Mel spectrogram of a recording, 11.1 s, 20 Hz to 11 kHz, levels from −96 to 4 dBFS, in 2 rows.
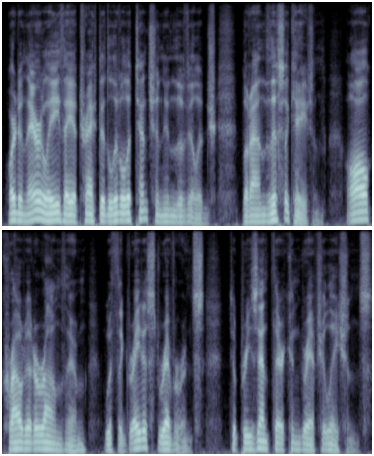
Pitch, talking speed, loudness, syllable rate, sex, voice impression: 95 Hz, 130 wpm, -20 LUFS, 5.0 syllables/s, male, very masculine, very adult-like, middle-aged, very thick, tensed, very powerful, slightly bright, soft, slightly muffled, fluent, very cool, intellectual, very sincere, very calm, very mature, very friendly, very reassuring, unique, very wild, sweet, slightly lively, kind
